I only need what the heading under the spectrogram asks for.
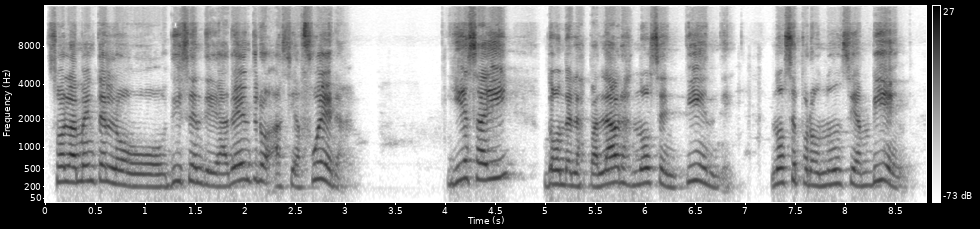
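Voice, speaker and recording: A woman's voice: on the high side, measured pace, a bit bright. A young adult woman teaching a class, explaining step by step and often checking in with tag questions. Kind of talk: online class lecture.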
